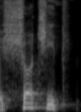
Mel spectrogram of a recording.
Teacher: you get the sh sound, you get the ch sound, and you get the TL at the end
